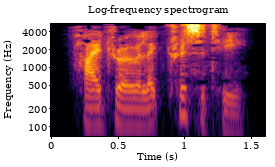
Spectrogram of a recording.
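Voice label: "hydroelectricity", English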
